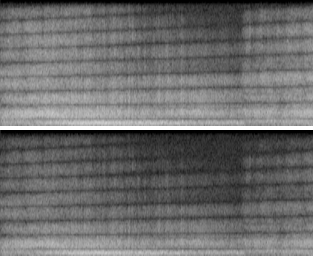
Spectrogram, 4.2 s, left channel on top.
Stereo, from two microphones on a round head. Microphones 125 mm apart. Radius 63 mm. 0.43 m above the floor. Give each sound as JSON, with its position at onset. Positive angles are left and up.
{"t": 0.0, "sound": "an aircraft", "side_deg": 40}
